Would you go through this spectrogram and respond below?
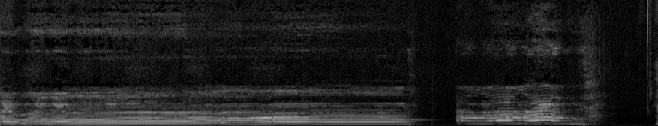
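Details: Talking Siberian Husky giving long tonal drawn-out vocals indoors: one steady, low, hum-like note slowly rises in pitch over five seconds, breaks off, then a shorter wavering higher phrase bends upward and falls away.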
